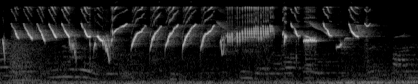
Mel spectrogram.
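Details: Canary singing in a style likened to a Senegalese songbird: a fast series of downward-sweeping whistled notes, repeated several times a second, then a brief buzzy trill and more high chips, with a faint low hum beneath.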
